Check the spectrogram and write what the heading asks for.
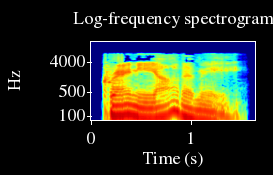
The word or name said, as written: craniotomy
